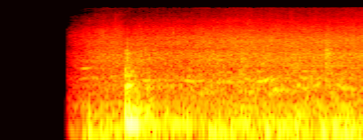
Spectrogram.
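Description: Steady rush of lazy-river water flowing around inflatable tubes, with a single knock shortly after the sound begins.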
